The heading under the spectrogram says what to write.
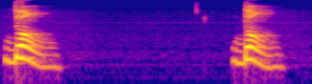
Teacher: This word also ends in a consonant which is T. That's why we do not pronounce the T and end at EN. N will give a little sound from the nose.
